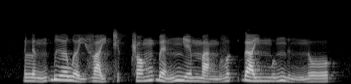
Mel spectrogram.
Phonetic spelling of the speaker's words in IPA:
l ə˨˩˦ ŋ ɓ ɨ˧ ə̯ w ə˨˩˨ j v a˨˩˦ j c ə˨˩ k̚ ʂ ɔ˧˥ ŋ ɓ ɛ˨˩˦ n ɲ e˧ m a˨˩ ŋ v ə˦˥ k̚ ɗ a˧ j m u˧˥ ŋ ɨ˨˩ ŋ n o˧

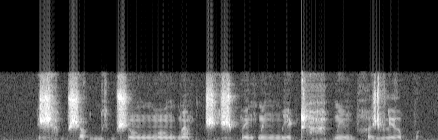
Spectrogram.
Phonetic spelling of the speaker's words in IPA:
ʒ a̤ b ʃ ɒ ɡ͡b i̤ b ʃ õ ŋ͡m õ ɡ͡b ã p t͡ʃ e̤ ʒ p ẽ k͡p ĩ ŋ͡m i ʈʰ a̤ ɓ ĩ b h ɤ ʒ lʲ ɤ p

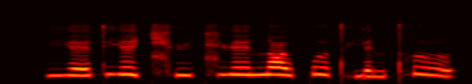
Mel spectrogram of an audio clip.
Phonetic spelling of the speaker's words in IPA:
j ɛ˧˥ t̪ j ɛ˥˩ t͡ɕʰ y˧˥ t͡ɕ ɥ ɛ˥ n̪ ɑ˥˧ ʊ̯ p ɤ˥˩ t̪ʰ j ɛ˩ n t̪ʰ ɤ˥˩

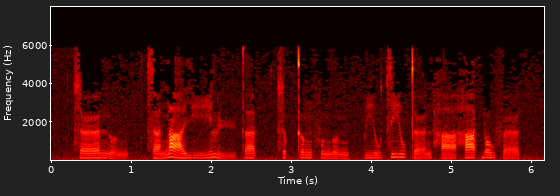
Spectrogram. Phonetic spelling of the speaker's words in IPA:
t͡s œː˨˧ n̪ ʊ˨˩ ŋ | t͡s ɐ˨˥ n aː˨˧ j iː˨˥ l yː˨ t̪ ɐ˥ k̚ | t͡s ʊ˨ k̚ t̪ ʊ˧ ŋ f ʊ˧ ŋ ʊ˧ ŋ | p iː˧ w t͡s iː˥ w t̪ œː˨˥ n h aː˨˧ h aː˥ k̚ j o˥ w f œː˧ t̚

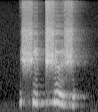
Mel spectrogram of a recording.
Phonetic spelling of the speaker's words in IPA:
ʃ ɪ d͡ʒ ə ʒ

